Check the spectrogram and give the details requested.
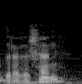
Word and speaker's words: Dragosani: Y entonces esta chica me contaba que ella de pequeña se crió en el pueblo de sus abuelos, un pueblo llamado Dragosani, en pronunciación rumano Dragosani.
